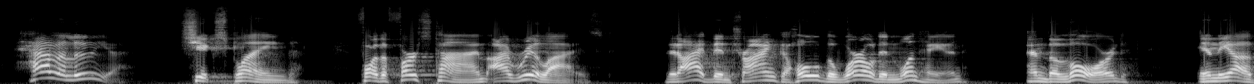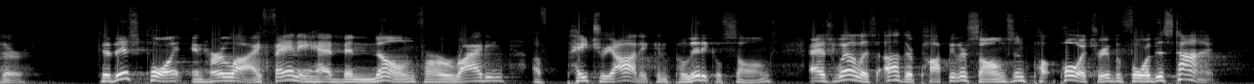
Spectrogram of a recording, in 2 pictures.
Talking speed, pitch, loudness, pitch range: 135 wpm, 140 Hz, -12 LUFS, 115-190 Hz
